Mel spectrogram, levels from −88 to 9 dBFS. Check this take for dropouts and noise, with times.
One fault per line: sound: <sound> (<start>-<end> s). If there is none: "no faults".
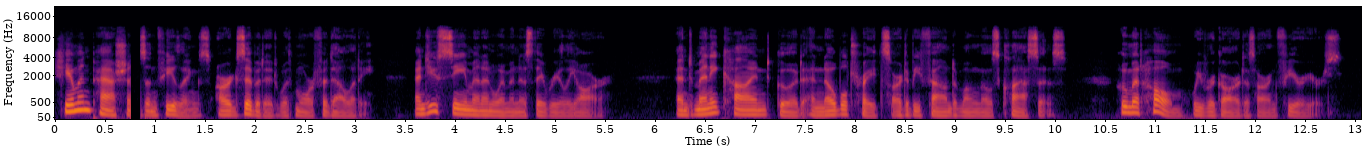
sound: dropout (0.7-0.9 s)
